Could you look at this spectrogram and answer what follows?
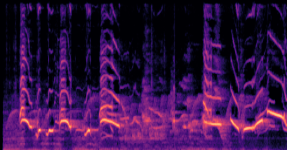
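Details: Oriental magpie-robin song played as therapy to coax a reluctant pet bird to sing: loud whistled phrases with sharp upslurs and downslurs, bursts separated by short gaps, plus a faint low hum underneath.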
